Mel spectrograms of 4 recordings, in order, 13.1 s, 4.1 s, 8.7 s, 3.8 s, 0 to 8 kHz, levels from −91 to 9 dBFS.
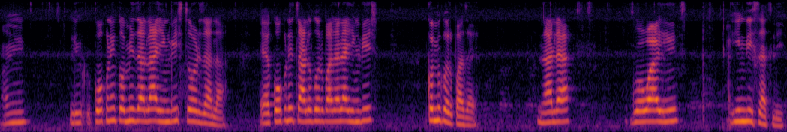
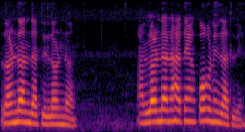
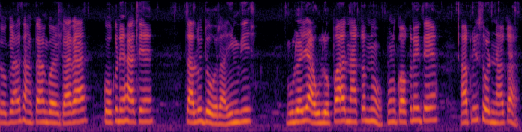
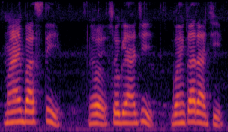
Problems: background sounds at intervals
